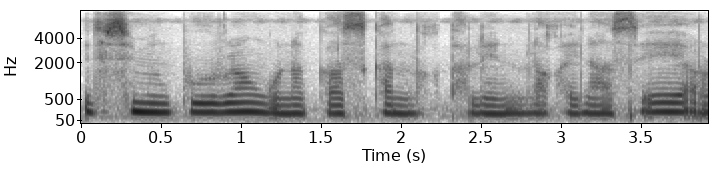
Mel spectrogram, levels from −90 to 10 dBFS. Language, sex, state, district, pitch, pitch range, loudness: Nagamese, female, Nagaland, Kohima, 185 Hz, 175-205 Hz, -13 LUFS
